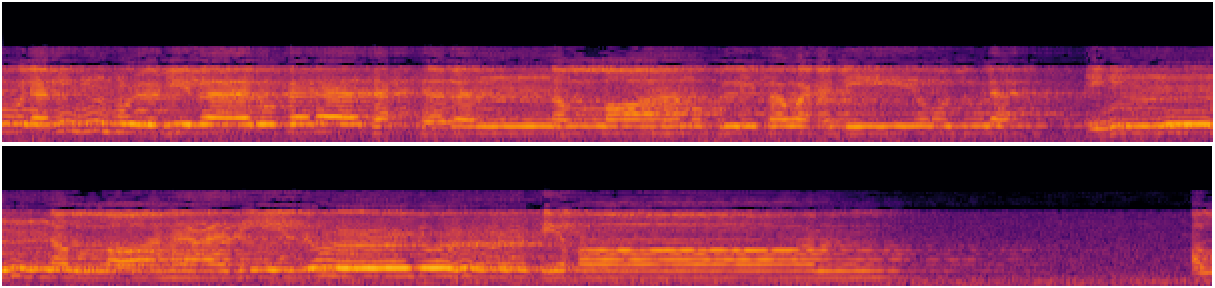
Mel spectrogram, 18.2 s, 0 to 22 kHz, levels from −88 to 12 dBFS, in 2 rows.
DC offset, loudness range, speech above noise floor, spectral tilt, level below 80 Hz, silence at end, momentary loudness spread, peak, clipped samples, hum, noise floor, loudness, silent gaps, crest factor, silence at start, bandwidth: under 0.1%; 5 LU; 25 dB; -4 dB/octave; -50 dBFS; 0 s; 9 LU; 0 dBFS; under 0.1%; none; -42 dBFS; -16 LUFS; none; 16 dB; 0 s; 7 kHz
